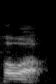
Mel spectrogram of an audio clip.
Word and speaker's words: POAP: You gotta pronounce it POAP, bro. That's a good idea, actually. The POAP protocol. It's the POAP protocol. It's not the poop protocol.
